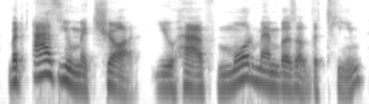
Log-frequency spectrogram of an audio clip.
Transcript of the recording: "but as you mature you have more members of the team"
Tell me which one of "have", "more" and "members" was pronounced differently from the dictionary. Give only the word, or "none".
none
